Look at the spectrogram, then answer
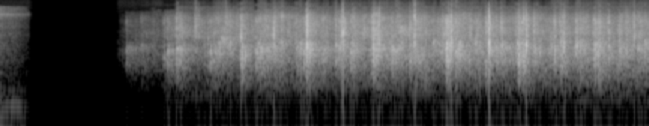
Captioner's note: applause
